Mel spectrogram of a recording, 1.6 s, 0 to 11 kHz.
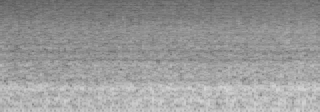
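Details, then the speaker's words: Goldstar 12,000 BTU window air conditioner (about 2004–2005) after fan motor replacement for bad bearings; owner worried the new motor's fit would cause rubbing, but it doesn't. Even air rush over a low steady hum, no scraping; normal running. "I was worried it was more a rub because of motors free room but it's not here apparently yeah everything seems to be fine hope it lasts"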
